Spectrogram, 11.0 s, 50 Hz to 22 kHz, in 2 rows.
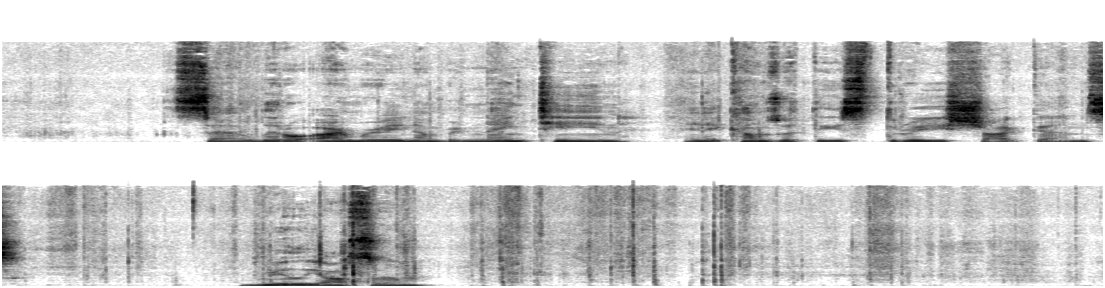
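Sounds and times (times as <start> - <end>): cardboard box handling rustle: 5.7 - 11.0.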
